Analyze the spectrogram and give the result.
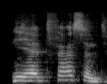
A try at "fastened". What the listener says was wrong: this word is fasten, not fasten. The T is silent.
